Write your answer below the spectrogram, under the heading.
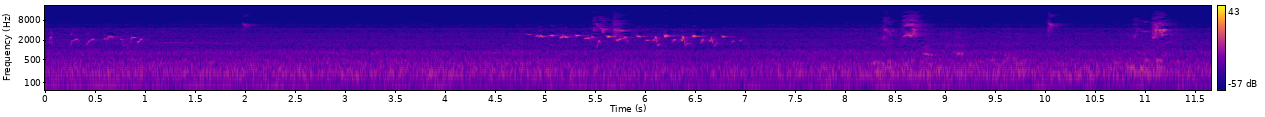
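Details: Pet bulbul delivering a clean song for young birds to learn. After a faint opening note, a lively run of repeated fluty, chattering notes lasts about two seconds, followed by occasional clicks and one high chirp near the end.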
